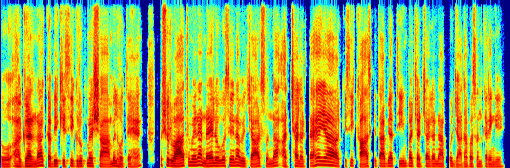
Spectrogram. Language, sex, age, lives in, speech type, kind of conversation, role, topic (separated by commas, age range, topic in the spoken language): Hindi, male, 30-34, India, read, expert-assistant, expert, समकालीन हिंदी साहित्य को पढ़ना और समझना आसान कैसे बनाएं?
